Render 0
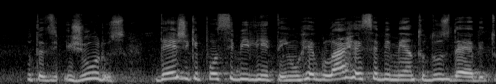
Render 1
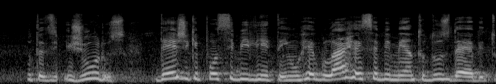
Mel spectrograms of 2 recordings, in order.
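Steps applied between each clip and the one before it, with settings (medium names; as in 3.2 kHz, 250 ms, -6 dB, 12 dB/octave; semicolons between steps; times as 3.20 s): bass shelf 120 Hz -11.5 dB; trim +2.5 dB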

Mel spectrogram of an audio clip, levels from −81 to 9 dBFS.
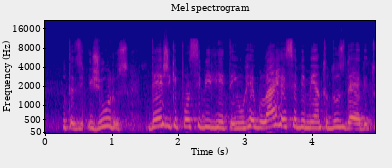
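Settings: saturation -18 dBFS, distortion -17 dB; trim -6 dB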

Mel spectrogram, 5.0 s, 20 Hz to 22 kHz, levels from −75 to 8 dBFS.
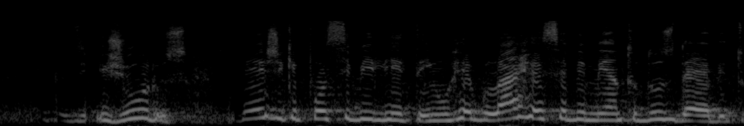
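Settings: slow attack 306 ms; trim -7 dB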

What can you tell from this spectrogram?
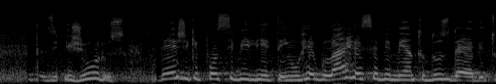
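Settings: three bands compressed up and down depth 70%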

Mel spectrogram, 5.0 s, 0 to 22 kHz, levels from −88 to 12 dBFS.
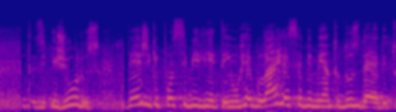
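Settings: distance through air 69 m; trim +6.5 dB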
